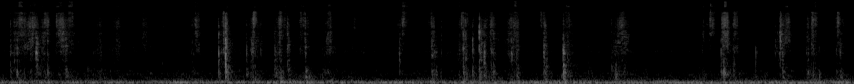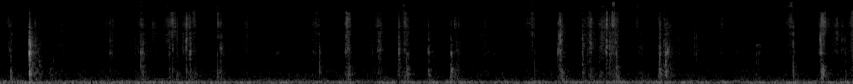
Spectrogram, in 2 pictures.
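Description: A deck of goddess oracle cards is shuffled over and over in a quiet room, making soft, rapid riffling and flicking bursts in an uneven rhythm.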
